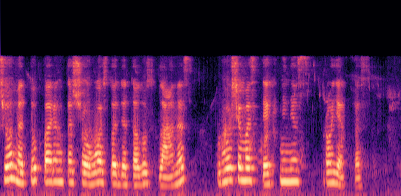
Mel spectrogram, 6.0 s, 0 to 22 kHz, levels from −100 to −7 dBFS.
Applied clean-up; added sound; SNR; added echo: neural separator model SepFormer DNS4.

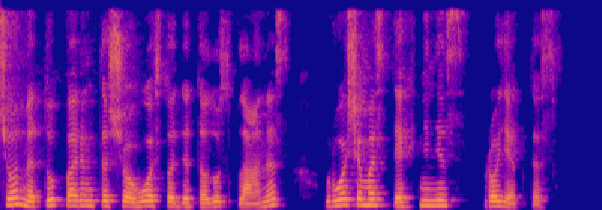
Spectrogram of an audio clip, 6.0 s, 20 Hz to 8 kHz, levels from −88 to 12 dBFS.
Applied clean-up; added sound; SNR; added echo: none; none; none; none.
